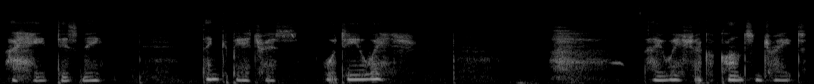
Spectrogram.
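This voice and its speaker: A woman reading a book in a breathy ASMR whisper, with soft, unhurried, deliberate phrasing. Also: mid-range voice, steady tone, dry recording. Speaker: book presenter and reader.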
